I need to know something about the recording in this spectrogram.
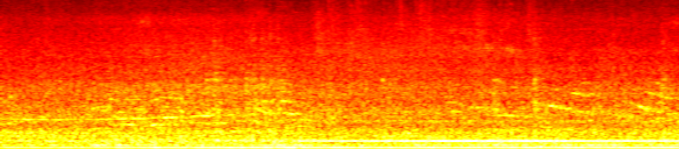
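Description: Cabin noise of a Sentosa Express monorail car running between stations: a steady rumble and hum, with a steady low tone that joins about halfway through.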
